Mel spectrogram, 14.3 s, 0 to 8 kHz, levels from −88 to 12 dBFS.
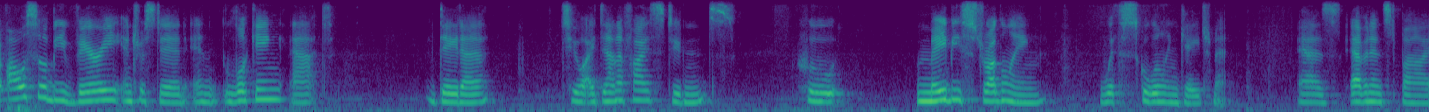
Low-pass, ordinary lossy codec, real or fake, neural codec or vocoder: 7.2 kHz; Opus, 16 kbps; real; none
